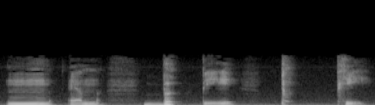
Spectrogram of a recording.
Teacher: the sounds which are brought to expression by means of the lips are M, B, P. · Term: both lips engaged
